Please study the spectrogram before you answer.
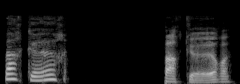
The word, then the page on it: parker: French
